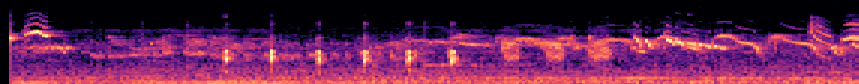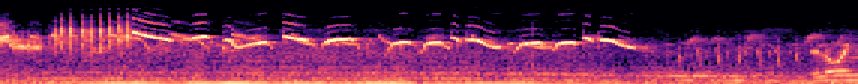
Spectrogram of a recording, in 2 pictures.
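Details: Caged Chinese hwamei, a tame bird kept as a songbird, sings a varied run of sharp clipped notes and then a fast stream of looping, rising whistled phrases that repeat roughly once a second.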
